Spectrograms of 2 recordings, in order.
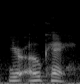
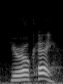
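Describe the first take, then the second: First: Softer, falling "You're okay"; soft reassurance. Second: Higher, bright-voiced "You're okay"; lifted reassurance. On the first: Retold or imitated. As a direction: let "okay" settle down quietly. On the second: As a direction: lift "okay" up high to reassure. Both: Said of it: "As I'm fond of saying".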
